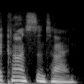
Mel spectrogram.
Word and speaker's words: Constantine: And that is how you pronounce the name. – He said it right. – Constantine.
